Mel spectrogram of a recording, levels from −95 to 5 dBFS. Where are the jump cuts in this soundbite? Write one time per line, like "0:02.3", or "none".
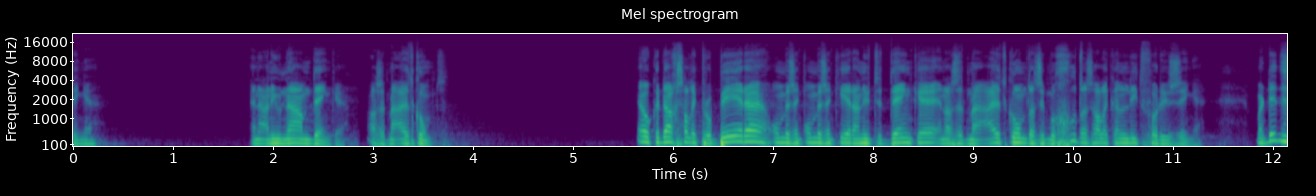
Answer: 0:02.8
0:07.3
0:10.1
